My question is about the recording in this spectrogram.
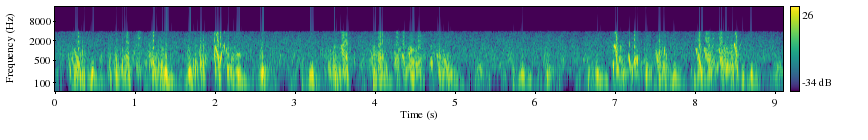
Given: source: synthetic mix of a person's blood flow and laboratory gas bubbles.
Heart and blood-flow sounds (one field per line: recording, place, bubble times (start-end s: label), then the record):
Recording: Doppler ultrasound of blood flow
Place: precordium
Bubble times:
0.15-0.40 s: bubbles
0.43-0.59 s: bubbles
0.64-1.42 s: bubbles
1.71-1.90 s: bubbles
1.96-2.34 s: bubbles
3.36-3.71 s: bubbles
3.91-4.17 s: bubbles
4.22-4.63 s: bubbles
4.67-5.00 s: bubbles
6.95-7.10 s: bubbles
7.13-7.68 s: bubbles
8.00-8.58 s: bubbles
From the record:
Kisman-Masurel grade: 333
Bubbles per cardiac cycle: rolling drumbeat, 9 or more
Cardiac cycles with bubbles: 50 to 99%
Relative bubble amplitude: loud (0.450 to 0.775)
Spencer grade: 3 (all of the cardiac periods contain showers or single bubble signals, but not dominating or overriding the cardiac motion signals)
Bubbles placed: anywhere in the cardiac cycle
